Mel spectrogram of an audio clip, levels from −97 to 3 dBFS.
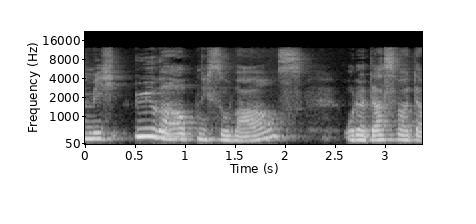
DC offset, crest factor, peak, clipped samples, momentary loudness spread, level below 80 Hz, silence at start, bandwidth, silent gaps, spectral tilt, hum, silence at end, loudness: under 0.1%; 12 dB; -6 dBFS; under 0.1%; 11 LU; -58 dBFS; 0 s; 12.5 kHz; none; -6 dB/octave; none; 0 s; -19 LUFS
